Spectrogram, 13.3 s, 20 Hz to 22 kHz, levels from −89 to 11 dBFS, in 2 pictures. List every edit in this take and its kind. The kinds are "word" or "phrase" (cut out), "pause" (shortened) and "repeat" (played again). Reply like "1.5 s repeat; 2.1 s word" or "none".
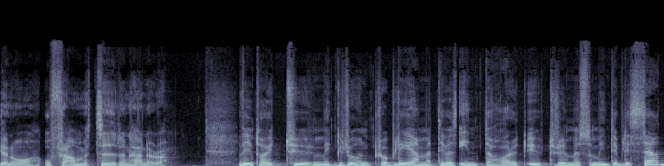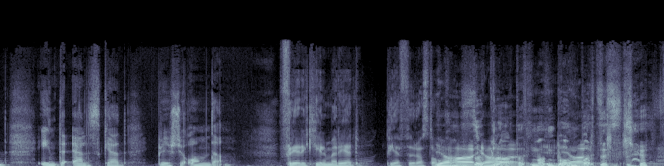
2.5 s word; 4.5 s phrase; 8.2 s word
